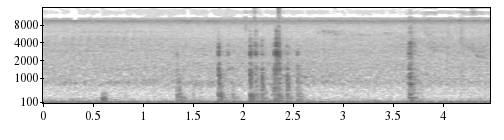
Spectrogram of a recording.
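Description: A folded sheet of paper being picked up and handled, a few short crinkles and taps scattered through, over a steady low hum.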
